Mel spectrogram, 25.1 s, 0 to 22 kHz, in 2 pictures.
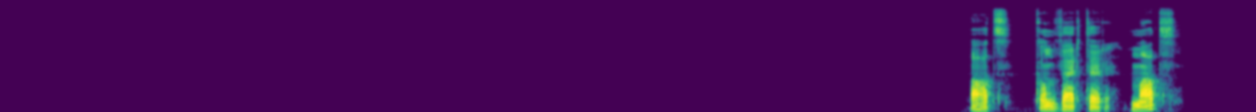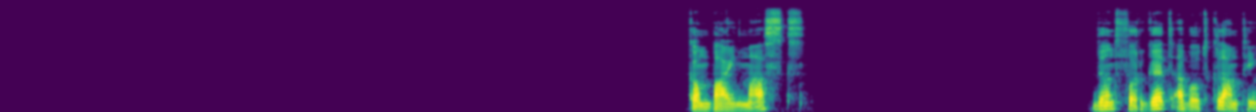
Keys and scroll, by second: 0.0-1.5 typing, 10.1 a.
